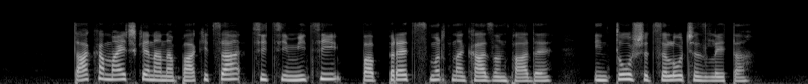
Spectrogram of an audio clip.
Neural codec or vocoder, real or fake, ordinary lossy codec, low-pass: codec, 16 kHz, 6 kbps, DAC; fake; none; 7.2 kHz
